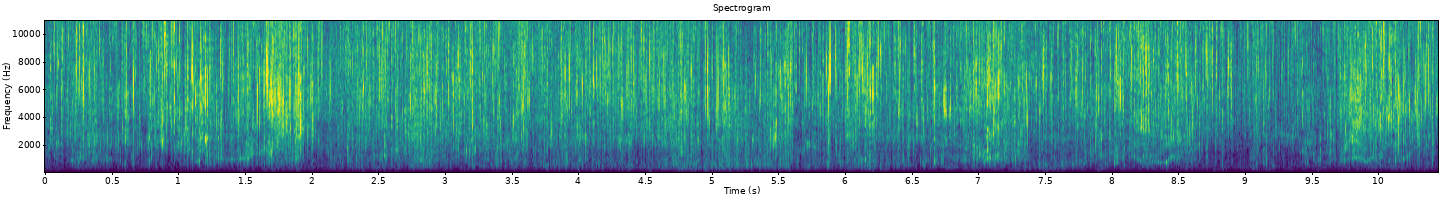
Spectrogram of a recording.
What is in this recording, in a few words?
Infested Gore Loop Fleshy Medium; Ambience; Props; Warframe; Infested Eris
